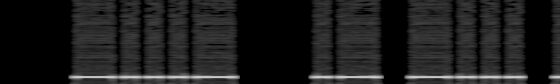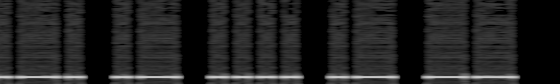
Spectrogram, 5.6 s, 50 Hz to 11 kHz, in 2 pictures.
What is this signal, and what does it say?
Morse code, heard as a keyed tone, about 20 wpm, 1000 Hz. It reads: <BT> ABRAHAM
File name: qotdfiles / 20wpm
